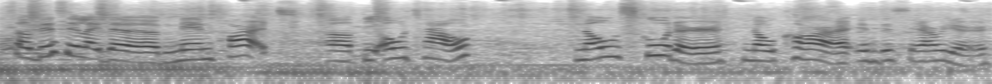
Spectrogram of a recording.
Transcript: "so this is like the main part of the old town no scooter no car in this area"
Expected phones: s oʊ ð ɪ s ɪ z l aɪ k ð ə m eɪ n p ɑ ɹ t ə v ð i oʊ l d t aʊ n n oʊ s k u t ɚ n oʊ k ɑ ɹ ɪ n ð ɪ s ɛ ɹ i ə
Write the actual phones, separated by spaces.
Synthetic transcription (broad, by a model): s oʊ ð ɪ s ɪ z l aɪ k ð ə m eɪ n p ɑ ɹ t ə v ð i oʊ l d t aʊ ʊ n oʊ s k u t ɚ n oʊ k ɑ ɹ ɪ n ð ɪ s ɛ ɹ i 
